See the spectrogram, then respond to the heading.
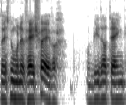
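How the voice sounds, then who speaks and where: A man speaks at a moderate pace. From Dutch Limburg, Elsloo. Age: 80s. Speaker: local historian. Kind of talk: oral history interview.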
